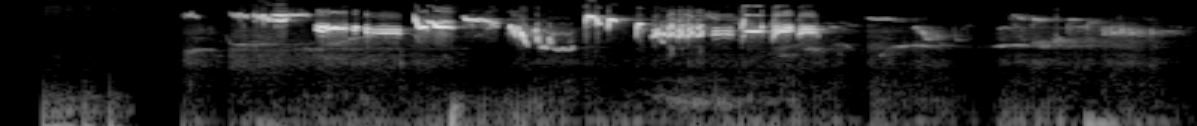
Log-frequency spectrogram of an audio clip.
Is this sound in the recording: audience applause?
no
